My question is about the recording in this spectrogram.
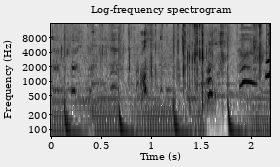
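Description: Background music with a steady beat: a held low bass with a kick drum striking about twice a second.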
